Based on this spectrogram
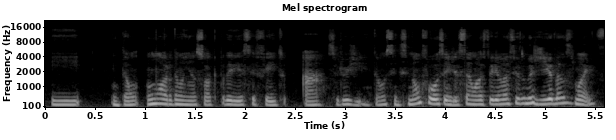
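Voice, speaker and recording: Rapid-talking Brazilian woman vlogger. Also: medium pitch, steady tone, mellow, slightly rough. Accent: Brazilian Portuguese. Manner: rapid, chatty, emotional retelling. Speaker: vlogger, new mother. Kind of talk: casual storytelling to viewers.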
